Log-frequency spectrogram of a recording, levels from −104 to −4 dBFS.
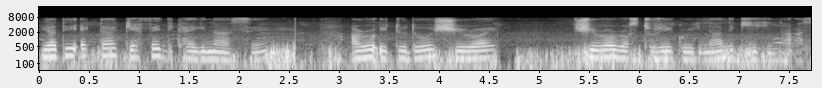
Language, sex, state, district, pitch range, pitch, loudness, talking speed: Nagamese, female, Nagaland, Dimapur, 155-185 Hz, 165 Hz, -18 LUFS, 110 wpm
